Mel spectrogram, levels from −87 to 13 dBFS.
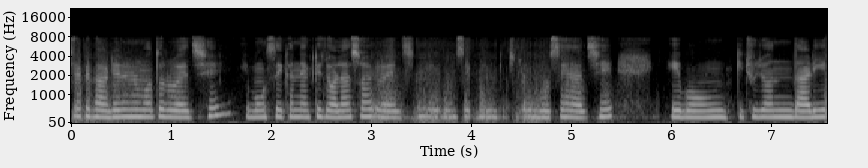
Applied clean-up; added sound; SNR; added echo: neural separator model SepFormer DNS4.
